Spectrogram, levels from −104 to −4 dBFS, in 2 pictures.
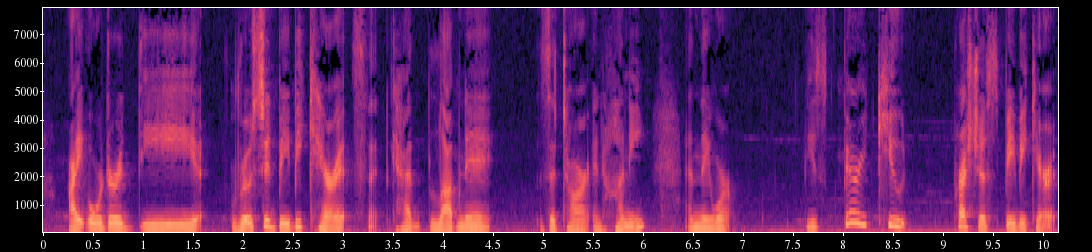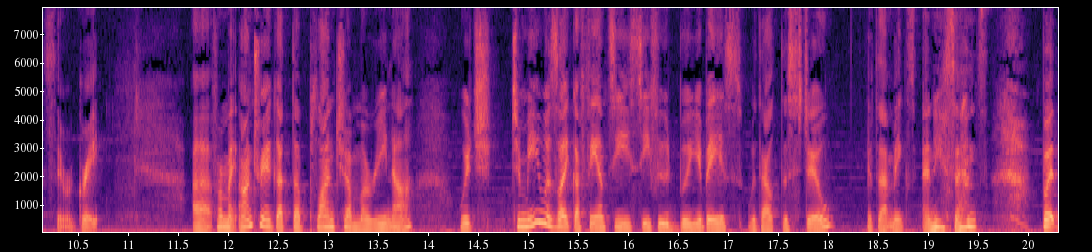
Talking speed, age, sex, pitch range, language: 150 wpm, 40-59, female, 145-190 Hz, English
